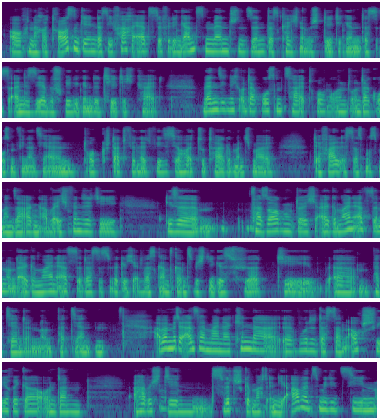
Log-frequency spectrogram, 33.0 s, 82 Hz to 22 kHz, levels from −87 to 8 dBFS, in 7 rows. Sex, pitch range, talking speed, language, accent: female, 155-190 Hz, 165 wpm, German, German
